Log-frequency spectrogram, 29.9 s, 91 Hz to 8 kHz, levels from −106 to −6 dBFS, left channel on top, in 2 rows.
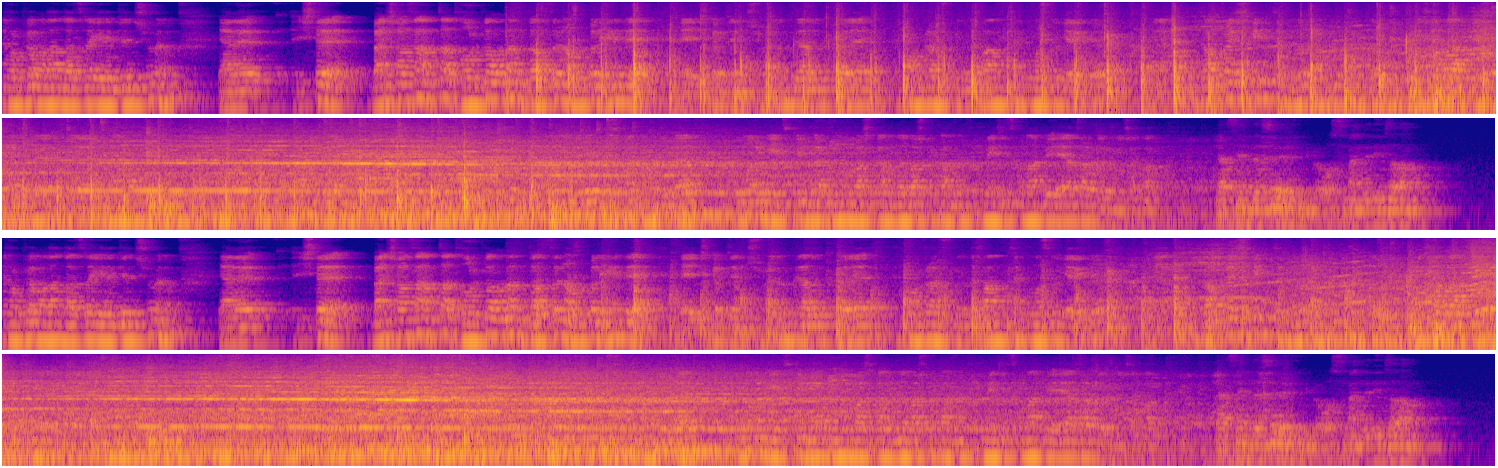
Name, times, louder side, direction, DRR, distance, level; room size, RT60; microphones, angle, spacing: voice 1, 0.0-2.6 2.9-3.4 3.7-11.0 11.5-19.2 19.4-26.5, equal, 60° left, -7 dB, 1.2 m, -41 dB
sound 1, 5.0-20.7, left 4 dB, 80° left, 0.3 m, -39 dB
Race car auto racing / Accelerating revving vroom, 10.9-27.8, right 5 dB, 80° right, 0.3 m, -35 dB
sound 2, 13.9-21.5, left 1 dB, 30° left, 1.1 m, -40 dB
voice 2, 27.1-29.1, left 1 dB, 5° right, -7 dB, 0.4 m, -42 dB
2.5 x 2.2 x 3.0 m, 0.79 s
head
